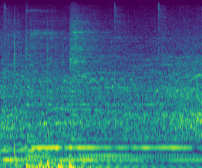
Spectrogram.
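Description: Background music: long held notes over a low bass line, with a few low drum hits.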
